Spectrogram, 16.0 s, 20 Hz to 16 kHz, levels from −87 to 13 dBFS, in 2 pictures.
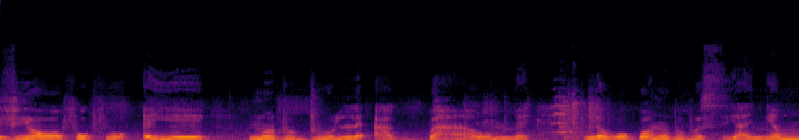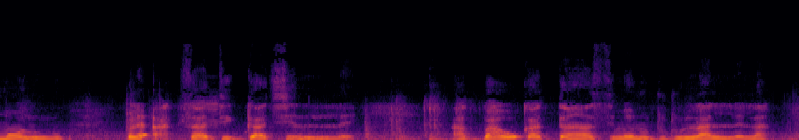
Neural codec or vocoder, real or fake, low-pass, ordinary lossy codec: none; real; 14.4 kHz; MP3, 48 kbps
